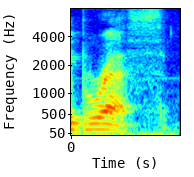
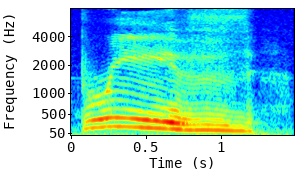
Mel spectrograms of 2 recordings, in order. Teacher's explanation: breath is a noun take a breath unvoiced but when you change it into a verb the vowel changes and it becomes breathe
